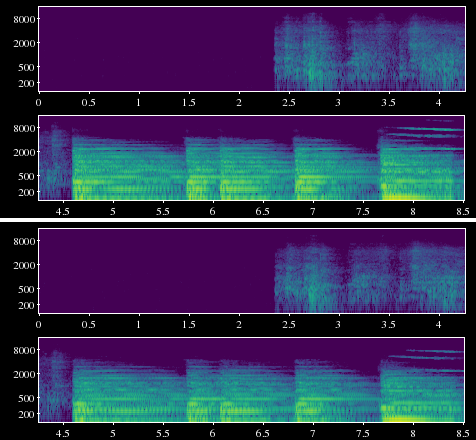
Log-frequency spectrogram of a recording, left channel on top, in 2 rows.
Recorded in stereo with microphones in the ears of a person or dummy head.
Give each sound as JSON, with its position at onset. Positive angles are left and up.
{"t": 2.4, "sound": "footsteps", "side_deg": 30, "distance_m": 1.8}
{"t": 4.6, "sound": "a piano", "side_deg": 35, "distance_m": 0.6}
